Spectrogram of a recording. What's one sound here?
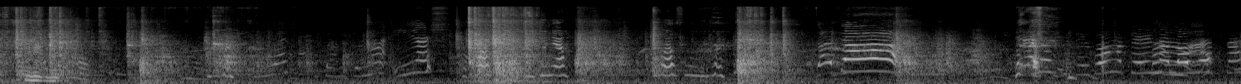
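A metal gate rattles and clanks as an elephant shoves against it.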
